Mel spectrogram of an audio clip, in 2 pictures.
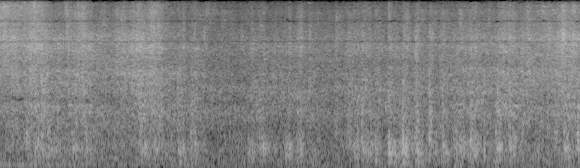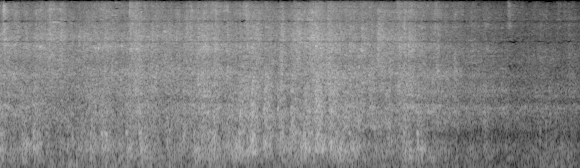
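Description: Express train passing through at speed on the main line, its wheels clicking over the track. The sound fades away over the last second or two as the end of the train goes by.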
